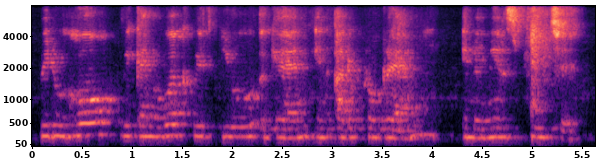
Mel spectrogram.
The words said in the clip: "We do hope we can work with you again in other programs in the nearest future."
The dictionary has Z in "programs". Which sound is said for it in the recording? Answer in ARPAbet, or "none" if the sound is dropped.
none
